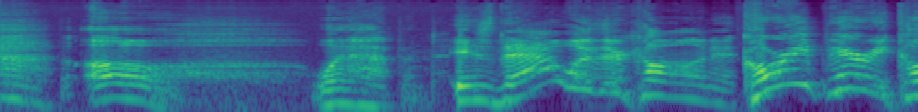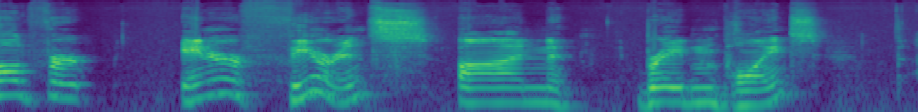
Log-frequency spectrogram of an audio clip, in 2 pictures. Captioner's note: breath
